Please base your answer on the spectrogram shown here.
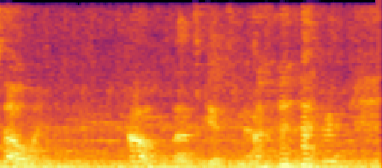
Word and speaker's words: Samhain: of the longest night of the year samhain pronounced sowing oh that's good to know been saying it wrong the whole time i feel like i've heard it champagne before all right they believe that there was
